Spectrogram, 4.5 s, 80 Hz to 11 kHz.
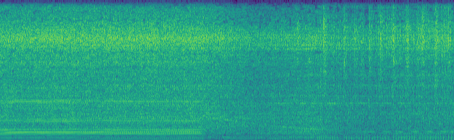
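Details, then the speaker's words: Echo PB-403T backpack leaf blower two-stroke, after carburetor cleaning and magneto reinstall, with the kill wire removed: steady high buzz, then a slightly rougher idle without dying; runs normally, and the kill wire or switch is suspected busted. "That was it. So the kill wire is busted."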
